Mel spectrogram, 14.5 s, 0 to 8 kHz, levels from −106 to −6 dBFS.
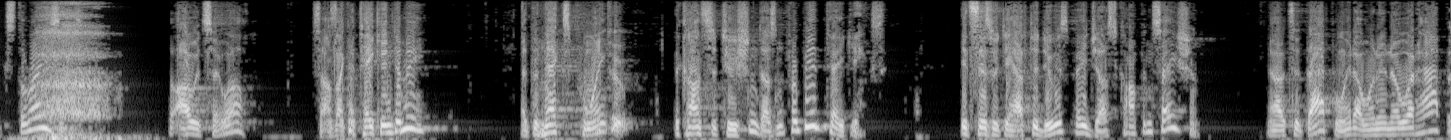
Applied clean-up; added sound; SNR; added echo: classical method spectral subtraction.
